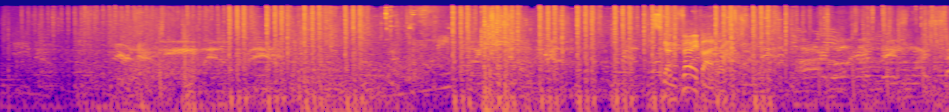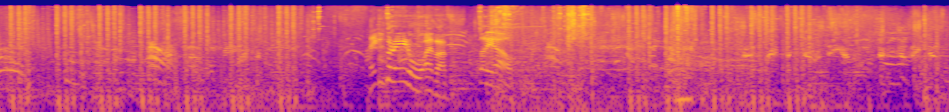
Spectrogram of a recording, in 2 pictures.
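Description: Energy weapons zap and whine.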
